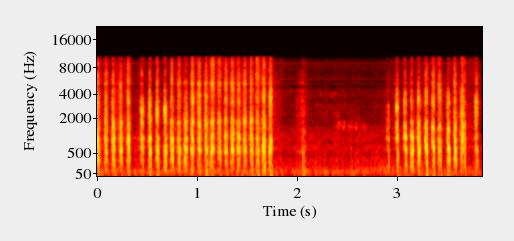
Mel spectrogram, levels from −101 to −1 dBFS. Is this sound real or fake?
fake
